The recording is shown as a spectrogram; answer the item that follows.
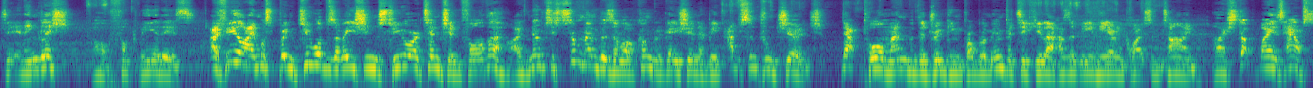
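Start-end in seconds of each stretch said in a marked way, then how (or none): none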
